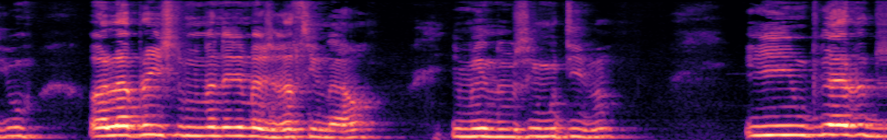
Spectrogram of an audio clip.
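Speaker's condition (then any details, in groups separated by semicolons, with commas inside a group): Cerebral palsy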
